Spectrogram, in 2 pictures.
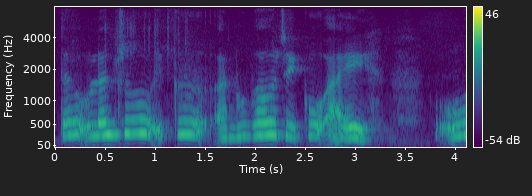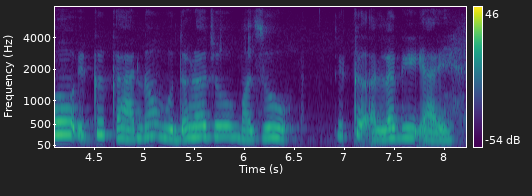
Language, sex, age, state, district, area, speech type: Sindhi, female, 30-45, Gujarat, Kutch, urban, spontaneous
